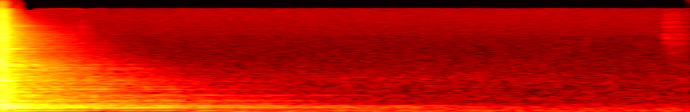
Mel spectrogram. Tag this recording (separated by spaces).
city clean field-recording high-quality industrial metal metallic percussion percussive urban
